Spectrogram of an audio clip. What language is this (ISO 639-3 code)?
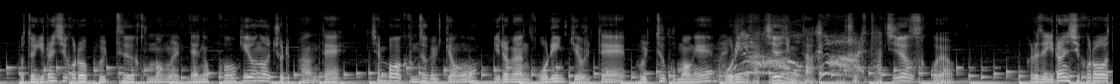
kor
